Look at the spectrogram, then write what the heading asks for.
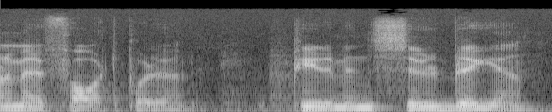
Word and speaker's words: Pirmin: Pirmin Surbryggen. Pirmäng. Va? Pirmäng Surbryggen, det är franskt uttal. Han kommer från franska Schweiz.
